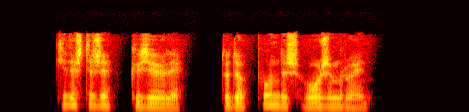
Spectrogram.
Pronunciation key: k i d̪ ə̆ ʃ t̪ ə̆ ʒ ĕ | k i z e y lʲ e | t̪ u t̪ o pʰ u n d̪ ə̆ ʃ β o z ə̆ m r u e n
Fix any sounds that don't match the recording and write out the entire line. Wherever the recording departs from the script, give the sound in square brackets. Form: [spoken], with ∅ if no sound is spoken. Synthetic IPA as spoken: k i d̪ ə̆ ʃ t̪ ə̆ ʒ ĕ | k [y] z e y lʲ e | t̪ u [d̪] o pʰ u n d̪ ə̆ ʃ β o [ʒ] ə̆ m r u e n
